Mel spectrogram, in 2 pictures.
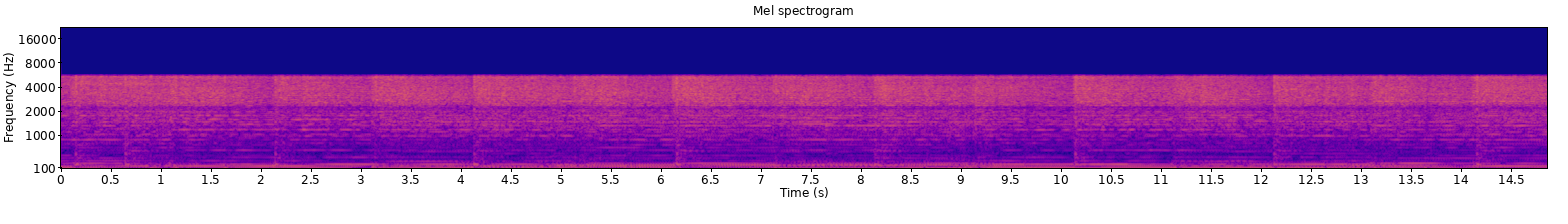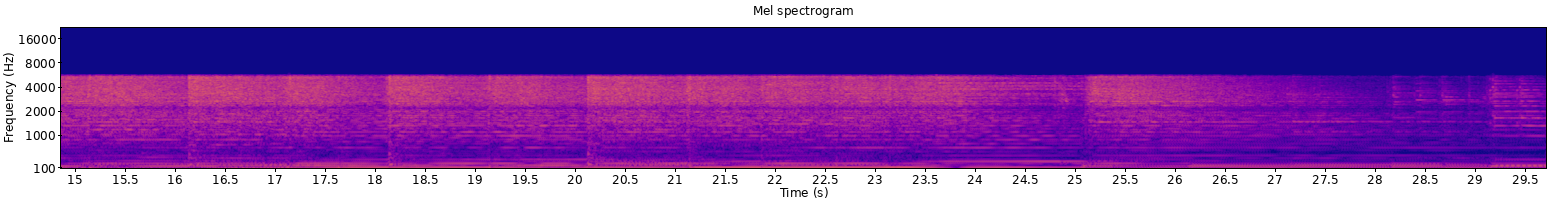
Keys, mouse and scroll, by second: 1.3 click, 2.9 click, 5.5 click, 6.5 click, 8.1 click, 11.7 click, 11.8 click, 16.2 click, 16.3 click, 17.8 click, 17.9 click, 18.4 click, 18.5 click, 19.0 click, 19.1 click, 19.9 click, 20.0 click, 20.5 click, 21.5 click, 21.8 click, 22.6 click, 23.5 click, 24.5 click, 26.6 click, 27.2 click, 27.6 click, 28.3 click.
